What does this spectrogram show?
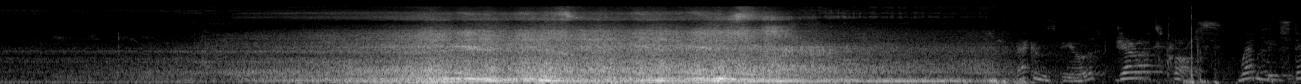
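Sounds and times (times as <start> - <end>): train wheels rumbling: 1.2 - 10.3.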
